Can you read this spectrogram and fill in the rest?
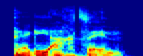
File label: german; pegi 18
